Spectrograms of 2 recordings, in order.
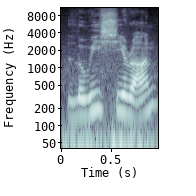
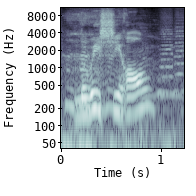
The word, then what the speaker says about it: Louis Chiron: So Louis Chiron, I didn't pronounce that perfectly. It's Louis Chiron.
